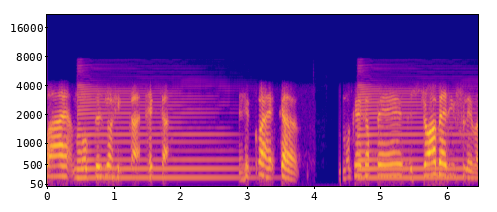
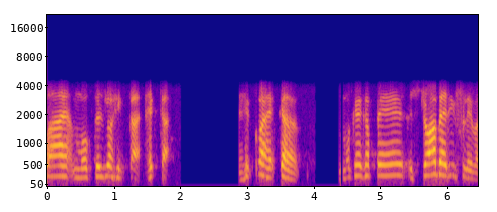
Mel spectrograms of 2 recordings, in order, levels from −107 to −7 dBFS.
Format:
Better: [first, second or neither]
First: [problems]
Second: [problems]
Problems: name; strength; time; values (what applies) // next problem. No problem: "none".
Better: second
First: background sound (Wind instrument, woodwind instrument); 13 dB below the speech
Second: none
